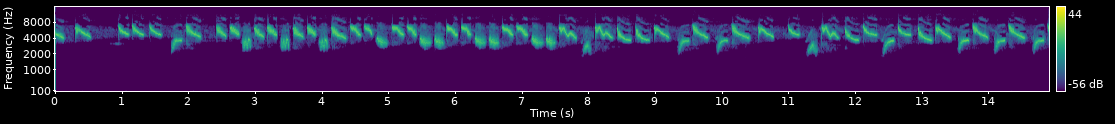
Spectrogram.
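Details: High, sweet forest skylark song, used by bird keepers to provoke wild birds or train young birds: quick downslurred whistles alternating with lower rasping notes, delivered briskly over fifteen seconds with only brief pauses.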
